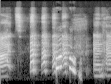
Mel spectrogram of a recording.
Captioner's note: laughs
